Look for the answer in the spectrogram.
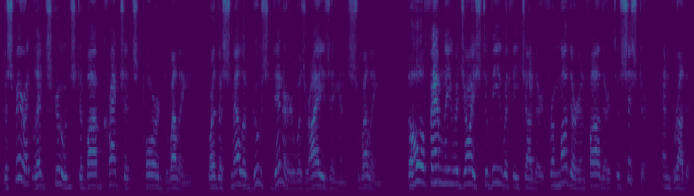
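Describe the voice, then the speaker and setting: A man narrating a rhymed story poem expressively, with dramatic, deliberate phrasing. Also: a little high, expressive, a little mellow. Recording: distant mic with audible noise.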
